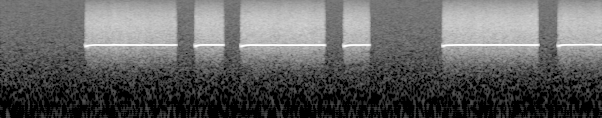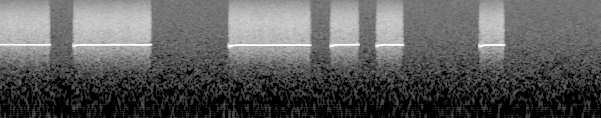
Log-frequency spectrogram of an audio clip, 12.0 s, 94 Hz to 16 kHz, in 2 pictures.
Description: Morse code, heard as a whistle, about 5 wpm. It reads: CODE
